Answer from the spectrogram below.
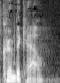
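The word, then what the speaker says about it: crème de cacao: I think it was creme de coco. – Yeah. – chocolate. – It's pronounced. Rim. It's pronounced creme de cacao.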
